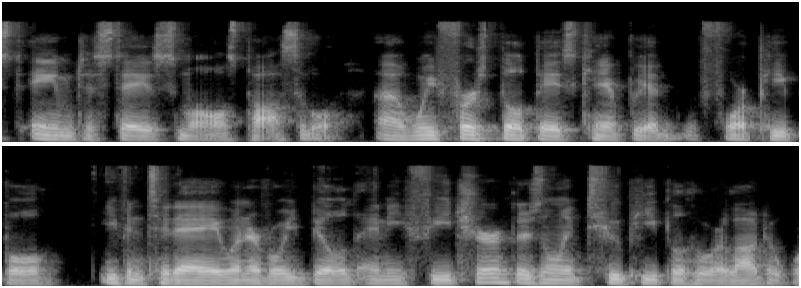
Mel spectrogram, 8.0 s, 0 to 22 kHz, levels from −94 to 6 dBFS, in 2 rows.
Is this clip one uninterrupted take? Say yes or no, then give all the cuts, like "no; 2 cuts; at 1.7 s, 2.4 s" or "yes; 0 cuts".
yes; 0 cuts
